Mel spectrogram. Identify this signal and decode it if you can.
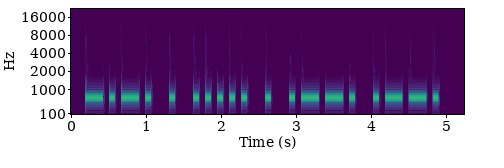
Morse code, heard as a keyed tone, about 15 wpm, 700 Hz. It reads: CE5EPP
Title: DXCC-100 Call Signs - 6 Characters - Repeated 3x - 15wpm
